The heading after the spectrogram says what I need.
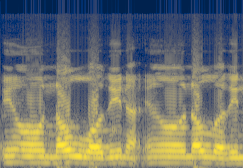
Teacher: نون به مشدد ادا کوي، غنه به ادا کوي د یو الف په مقدار باندې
